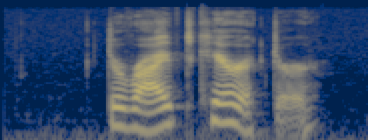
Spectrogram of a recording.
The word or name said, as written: Derived character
